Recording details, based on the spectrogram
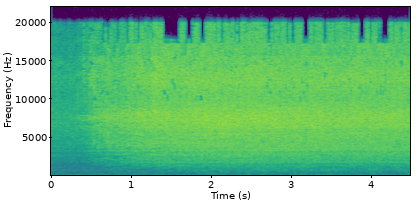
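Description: Water steams apples in a hot pan, a loud steady broadband hiss that swells up within the first second and holds constant and close, with no talking.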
